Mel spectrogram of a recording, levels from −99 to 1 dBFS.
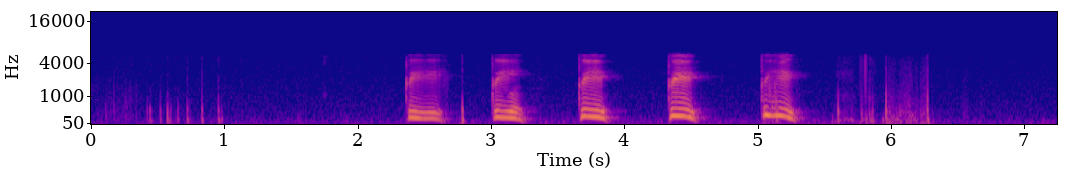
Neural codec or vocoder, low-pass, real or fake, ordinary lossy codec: none; 5.4 kHz; real; none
